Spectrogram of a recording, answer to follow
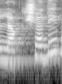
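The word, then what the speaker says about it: Lakshadweep: লাক্কাদ্বীপ island ঠিক আছে উচ্চারণটা আলাদা এটা লক্ষাদ্বীপ এটা লাক্কাদ্বীপ ঠিক আছে তার মধ্যে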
